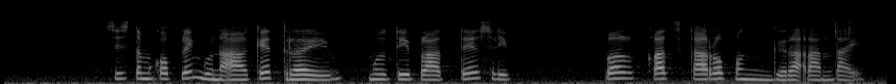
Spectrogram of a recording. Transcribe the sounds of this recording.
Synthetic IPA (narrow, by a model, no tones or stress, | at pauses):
sist̪əmkɔplɪŋɡunaʔaked̪̥ɾa̤emult̪iplat̪esli | pərklatskaɾopəŋɡəɾaʔrant̪ae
